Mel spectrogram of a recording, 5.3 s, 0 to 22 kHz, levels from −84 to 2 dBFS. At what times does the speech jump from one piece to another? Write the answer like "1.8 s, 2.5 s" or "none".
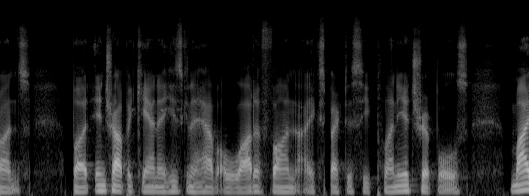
none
